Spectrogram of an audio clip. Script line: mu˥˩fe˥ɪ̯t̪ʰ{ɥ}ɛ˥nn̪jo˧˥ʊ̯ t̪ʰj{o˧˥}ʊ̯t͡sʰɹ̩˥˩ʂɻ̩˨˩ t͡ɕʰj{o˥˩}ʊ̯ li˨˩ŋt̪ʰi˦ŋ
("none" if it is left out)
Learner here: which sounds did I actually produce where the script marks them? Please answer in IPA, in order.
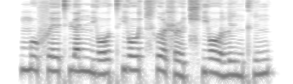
ɥ, o˥, o˥˩

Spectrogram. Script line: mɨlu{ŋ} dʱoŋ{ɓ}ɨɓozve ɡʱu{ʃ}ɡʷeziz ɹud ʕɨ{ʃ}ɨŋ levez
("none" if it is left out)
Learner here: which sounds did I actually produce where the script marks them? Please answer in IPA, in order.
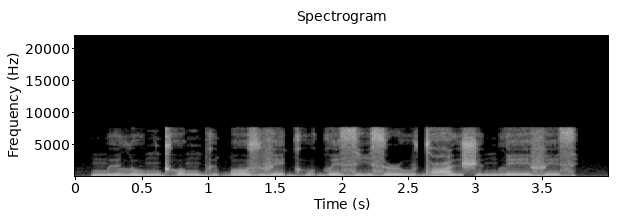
ŋ, b, none, ʃ

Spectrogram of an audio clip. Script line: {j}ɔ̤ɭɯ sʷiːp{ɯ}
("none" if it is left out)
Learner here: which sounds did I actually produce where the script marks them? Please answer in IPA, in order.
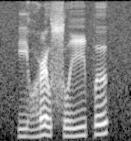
j, ɯ

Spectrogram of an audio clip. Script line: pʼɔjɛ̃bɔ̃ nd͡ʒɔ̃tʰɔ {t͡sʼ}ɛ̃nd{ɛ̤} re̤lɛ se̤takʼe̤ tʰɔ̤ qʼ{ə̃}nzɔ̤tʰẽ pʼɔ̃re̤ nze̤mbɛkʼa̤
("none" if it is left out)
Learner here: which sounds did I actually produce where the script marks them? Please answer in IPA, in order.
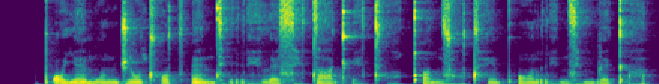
t͡sʼ, e̤, ɛ̃

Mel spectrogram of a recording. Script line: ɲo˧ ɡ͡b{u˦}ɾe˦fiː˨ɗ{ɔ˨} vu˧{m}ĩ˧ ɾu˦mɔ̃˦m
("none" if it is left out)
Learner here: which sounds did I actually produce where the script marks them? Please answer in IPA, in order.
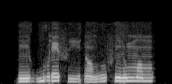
u˦, ɔ̃˨, f

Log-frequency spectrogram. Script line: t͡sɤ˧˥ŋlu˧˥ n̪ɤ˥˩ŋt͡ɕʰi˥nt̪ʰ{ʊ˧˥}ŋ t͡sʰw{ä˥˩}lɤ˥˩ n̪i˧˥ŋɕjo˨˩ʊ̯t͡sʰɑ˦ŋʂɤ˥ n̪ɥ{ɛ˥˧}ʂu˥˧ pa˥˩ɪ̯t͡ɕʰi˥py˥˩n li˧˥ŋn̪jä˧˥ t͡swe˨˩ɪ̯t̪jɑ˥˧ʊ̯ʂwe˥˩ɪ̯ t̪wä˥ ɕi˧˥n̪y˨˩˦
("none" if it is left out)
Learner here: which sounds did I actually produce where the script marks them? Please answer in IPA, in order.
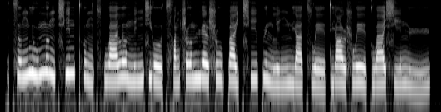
ʊ˨˩, ä˧˥, ɛ˥˧

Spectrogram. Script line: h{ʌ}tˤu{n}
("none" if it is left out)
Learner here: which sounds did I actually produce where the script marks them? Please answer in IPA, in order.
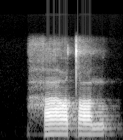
a, n

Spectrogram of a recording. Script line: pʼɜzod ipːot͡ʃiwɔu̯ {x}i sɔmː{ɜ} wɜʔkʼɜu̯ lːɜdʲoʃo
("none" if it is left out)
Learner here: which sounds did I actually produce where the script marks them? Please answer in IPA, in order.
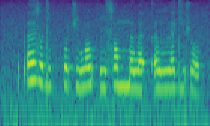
h, ɜ

